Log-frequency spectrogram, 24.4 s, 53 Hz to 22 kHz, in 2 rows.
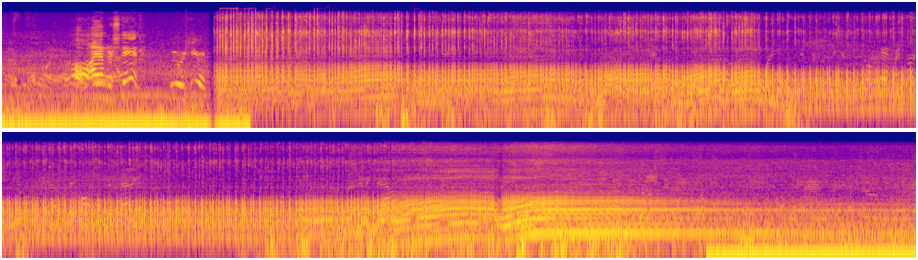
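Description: Buzzing 80 cc 3W engine on a model aircraft whining in flight, rising and falling in pitch as it passes, with someone talking over it throughout.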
